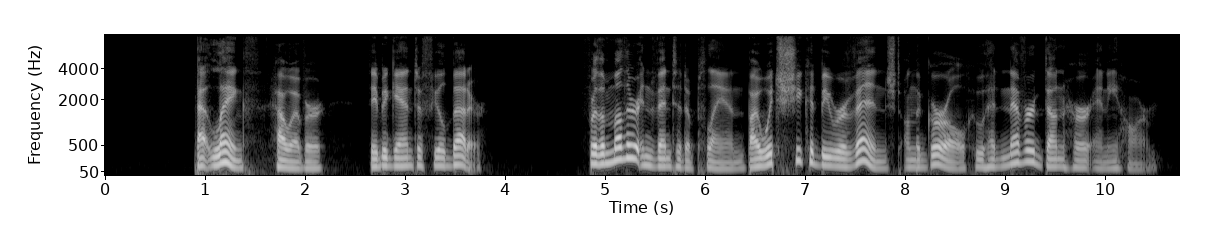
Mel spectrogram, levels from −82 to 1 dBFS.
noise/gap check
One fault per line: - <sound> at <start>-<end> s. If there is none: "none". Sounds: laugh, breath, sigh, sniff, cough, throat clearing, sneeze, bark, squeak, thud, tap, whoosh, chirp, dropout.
none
